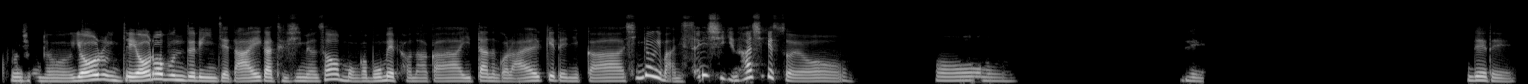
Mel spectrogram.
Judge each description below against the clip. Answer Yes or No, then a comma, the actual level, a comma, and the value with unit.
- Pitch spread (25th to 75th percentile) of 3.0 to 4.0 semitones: Yes, average, 3.3 semitones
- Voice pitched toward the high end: No, medium, 165 Hz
